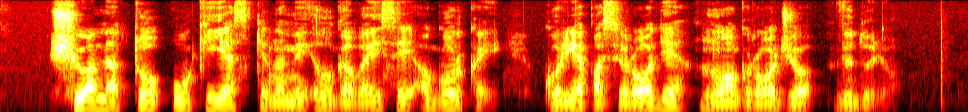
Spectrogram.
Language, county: Lithuanian, Tauragė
